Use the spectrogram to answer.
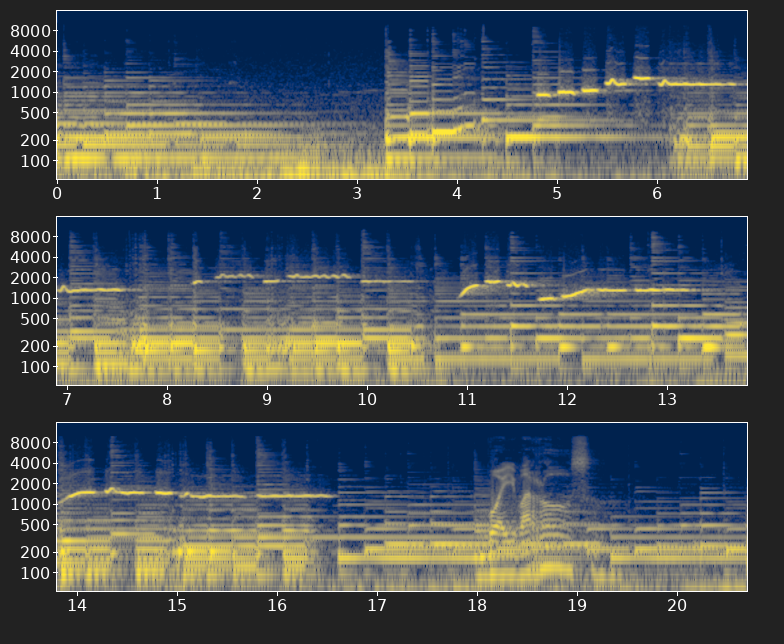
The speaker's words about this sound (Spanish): Como le cuesta a la pobre, ayúdala con el silbo, ayúdala con el silbo.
